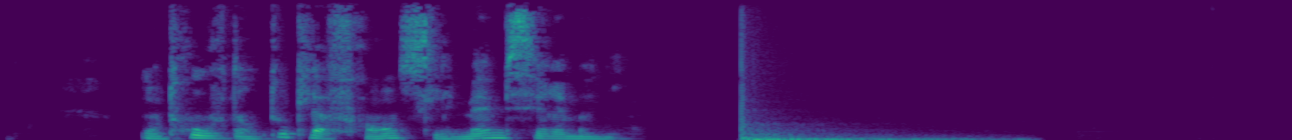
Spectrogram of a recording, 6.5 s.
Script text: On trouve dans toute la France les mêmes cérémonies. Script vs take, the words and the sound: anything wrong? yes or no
yes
